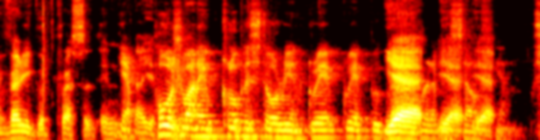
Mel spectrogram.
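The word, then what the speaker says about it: Joannou: Paul Journeau. Is that how you pronounce it, Steve?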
